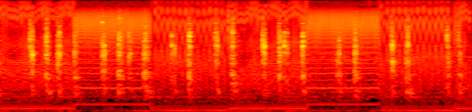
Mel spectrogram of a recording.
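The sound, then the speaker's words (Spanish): A password is typed on a computer keyboard in a rapid, uneven patter of light keystrokes. The clicks run throughout over a low, pulsing electronic drone. “Teclear password.”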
